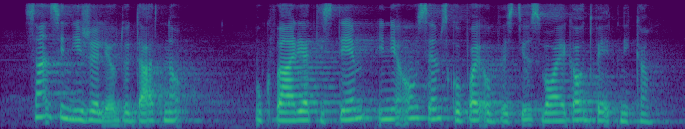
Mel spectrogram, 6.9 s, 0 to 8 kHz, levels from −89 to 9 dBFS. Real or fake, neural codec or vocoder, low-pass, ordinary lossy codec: real; none; 7.2 kHz; none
